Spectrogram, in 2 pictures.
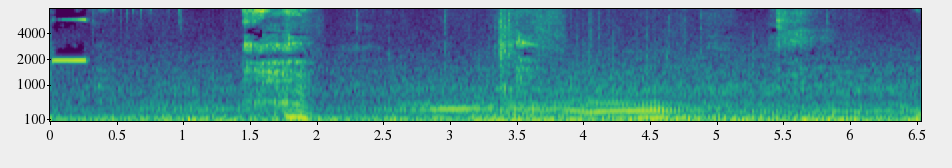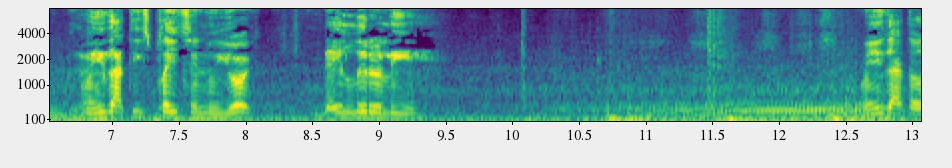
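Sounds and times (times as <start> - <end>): road rumble: 0.0 - 13.0
car engine accelerating: 2.0 - 9.0, 9.8 - 13.0.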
